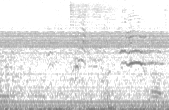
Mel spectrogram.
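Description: Near silence: a faint steady hum from the stage amplification, with a few faint high chirps about halfway through.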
